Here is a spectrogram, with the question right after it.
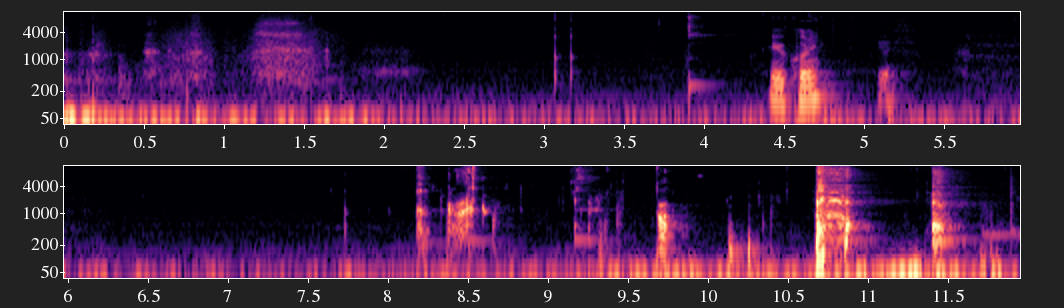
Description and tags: A man chokes on some water before coughing.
